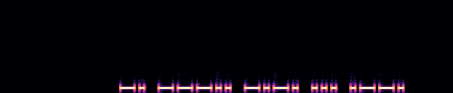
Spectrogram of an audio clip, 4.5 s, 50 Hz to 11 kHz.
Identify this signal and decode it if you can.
Morse code, heard as a keyed tone, about 25 wpm, 700 Hz. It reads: N8CSP
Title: USA Call Signs - 5 Characters - 4x Character Spacing - 25wpm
